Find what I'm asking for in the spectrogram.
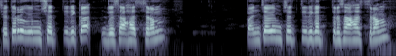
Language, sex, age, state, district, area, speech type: Sanskrit, male, 18-30, Karnataka, Mysore, urban, spontaneous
